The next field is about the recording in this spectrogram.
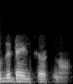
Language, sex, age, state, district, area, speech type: Tamil, male, 30-45, Tamil Nadu, Namakkal, rural, conversation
